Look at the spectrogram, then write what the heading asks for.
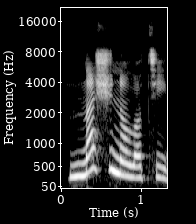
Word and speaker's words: nationality: demektir arkadaşlar Country Nati bakın mesela buradaki t t değil Latin aleti değil nationality diye okunuyor falan dikkat etmeyi unutmayın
